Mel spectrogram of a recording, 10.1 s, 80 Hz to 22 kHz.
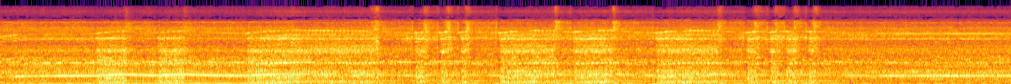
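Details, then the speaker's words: Bissell PowerForce 2191 upright vacuum, washed out and reassembled: steady high motor whine with even airflow rush, no rattles, surging or grinding; motor healthy and powerful. "So, yeah, it works, though. It works well. I'm not noticing any visible motor issues with it at all, but yeah, we got a completely working powerful machine. Runs pretty well. It sounds really good, actually."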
